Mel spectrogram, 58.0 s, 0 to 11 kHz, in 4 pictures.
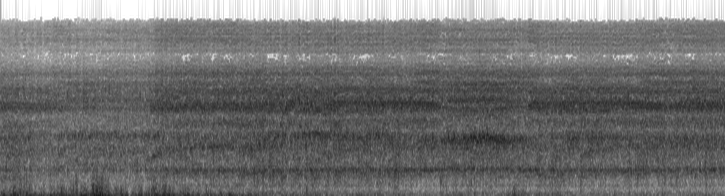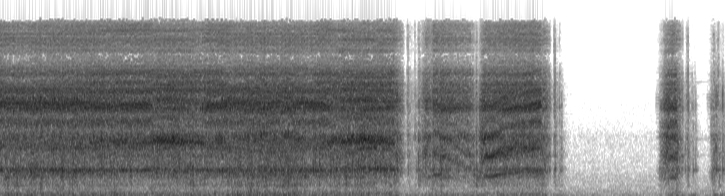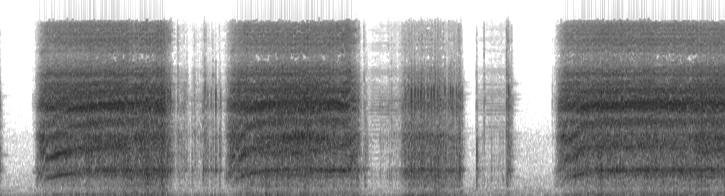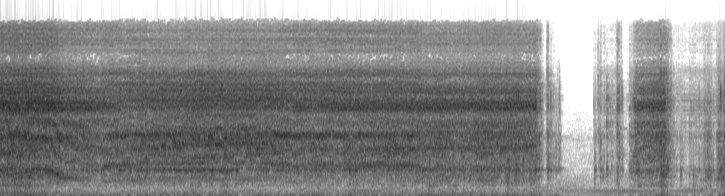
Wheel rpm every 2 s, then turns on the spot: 70, 90, 110, 110, 120, 110, 110, 110, 120, 110, 110, 50, 60, 0, 20, 100, 40, 100, 20, 10, 90, 110, 80, 70, 70, 70, 60, 10, 10.
36-38 56-58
